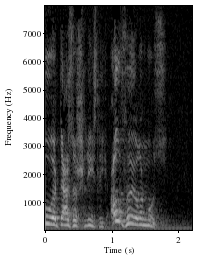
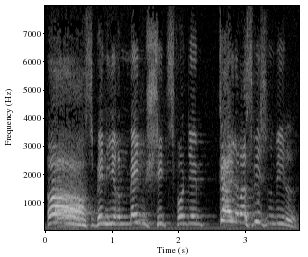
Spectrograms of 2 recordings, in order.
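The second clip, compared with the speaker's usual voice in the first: sudden, much louder, higher outcry; preaching shout; 5 semitones higher, 4 dB louder than usual. Real, not acted. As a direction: burst out in full preaching force. Preacher calls out to congregation.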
